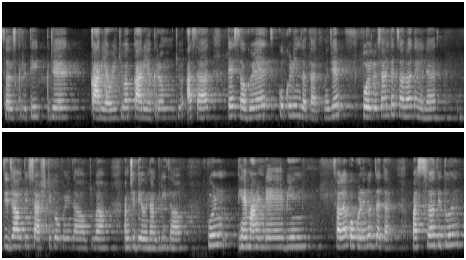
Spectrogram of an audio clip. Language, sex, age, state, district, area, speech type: Goan Konkani, female, 18-30, Goa, Murmgao, rural, spontaneous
